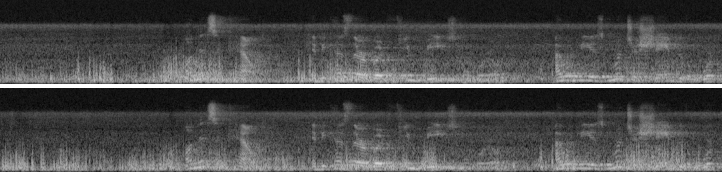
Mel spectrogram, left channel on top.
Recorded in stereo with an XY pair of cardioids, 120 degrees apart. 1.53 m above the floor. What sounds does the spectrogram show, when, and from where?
1.9 s a man speaking: straight ahead, 1.2 m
